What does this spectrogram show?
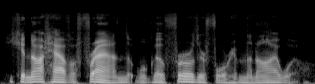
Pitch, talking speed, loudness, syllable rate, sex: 95 Hz, 265 wpm, -22 LUFS, 5.3 syllables/s, male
